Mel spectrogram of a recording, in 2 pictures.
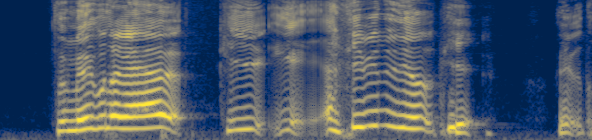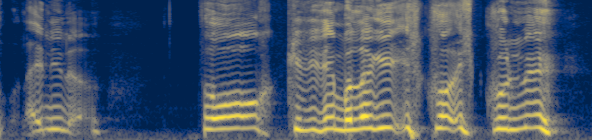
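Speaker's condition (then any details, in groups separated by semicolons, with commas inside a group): Cerebral palsy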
